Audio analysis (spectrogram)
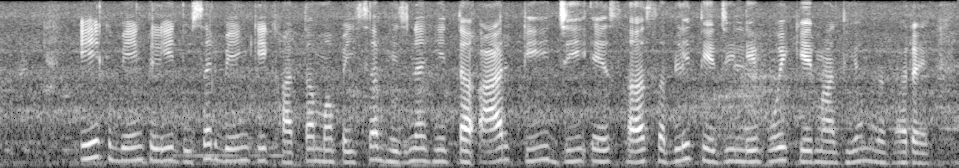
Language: Chhattisgarhi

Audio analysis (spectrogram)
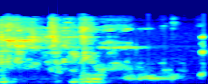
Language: Spanish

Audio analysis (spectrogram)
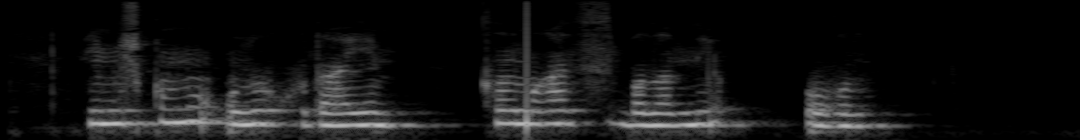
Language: Uyghur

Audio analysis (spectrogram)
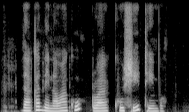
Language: Kikuyu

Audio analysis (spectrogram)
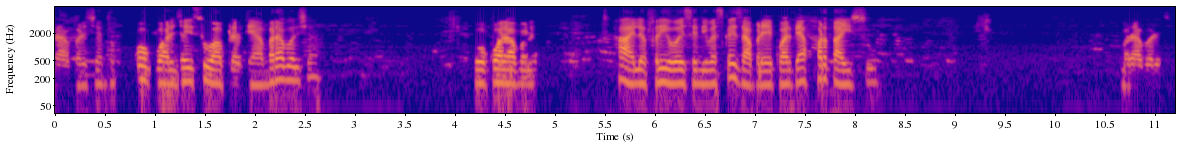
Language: Gujarati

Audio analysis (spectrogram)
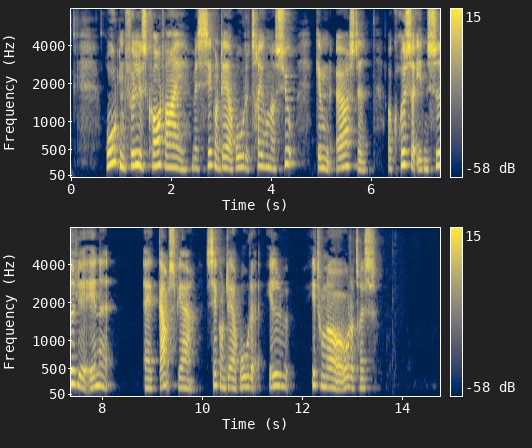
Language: Danish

